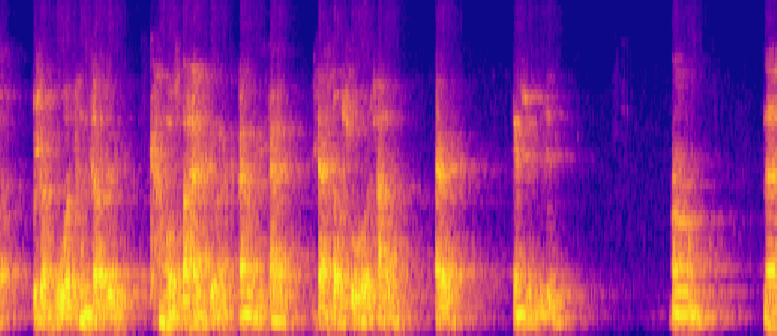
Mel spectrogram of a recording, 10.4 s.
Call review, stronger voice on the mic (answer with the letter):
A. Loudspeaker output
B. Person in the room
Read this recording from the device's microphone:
A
